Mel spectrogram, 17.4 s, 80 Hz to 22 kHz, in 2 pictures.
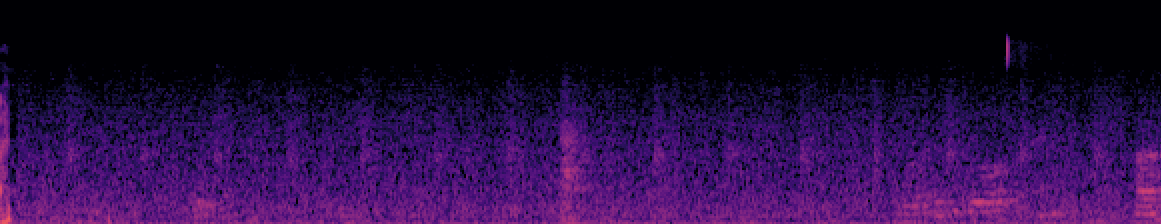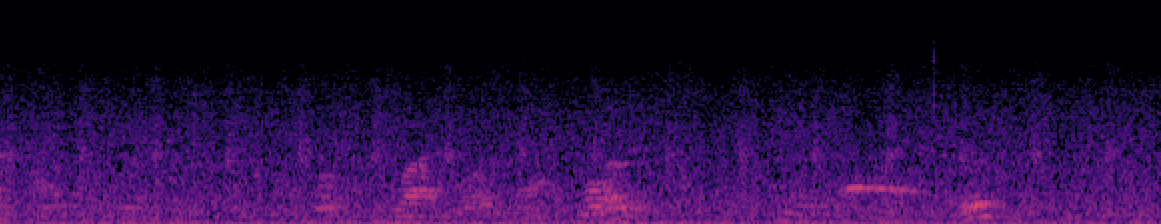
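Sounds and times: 
steady hiss: 0.0s - 17.4s
owl-like hoot blown through cupped hands as a hand flute: 15.0s - 16.2s.

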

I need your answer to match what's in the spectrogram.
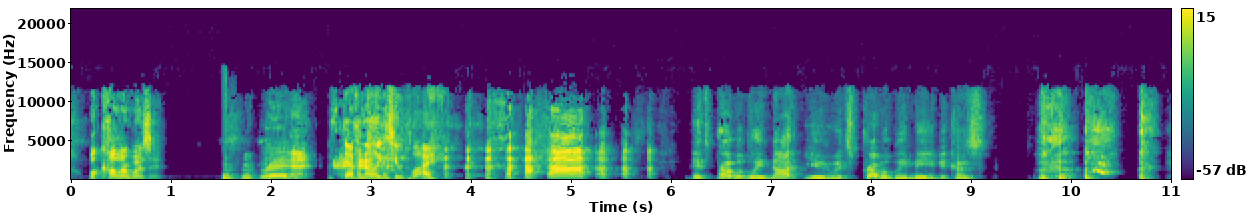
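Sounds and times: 
speech: 0.2s - 5.6s, 6.2s - 10.0s
laughter: 1.5s - 7.2s
harsh raspy coughs: 9.6s - 10.9s.

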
